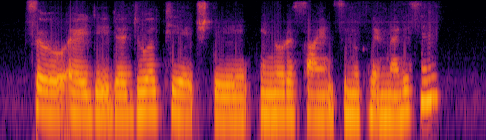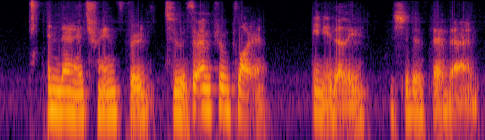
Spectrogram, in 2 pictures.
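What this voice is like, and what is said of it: Italian and French accented English. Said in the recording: “Hence the beautiful accent. ... It's a combination of Italian and French because actually French is my second language. So I know my accent is a little weird.”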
